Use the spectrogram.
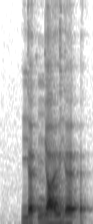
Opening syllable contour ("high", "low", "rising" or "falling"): high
